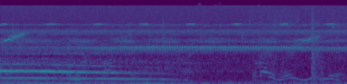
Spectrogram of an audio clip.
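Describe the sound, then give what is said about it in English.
A long, drawn-out wolf howl slowly falls in pitch, then breaks into a wavering, undulating tone near the end, heard over a steady low background rumble. “It sounded like a wolf.”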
